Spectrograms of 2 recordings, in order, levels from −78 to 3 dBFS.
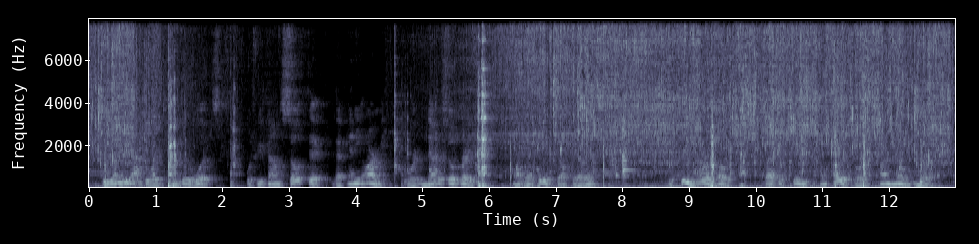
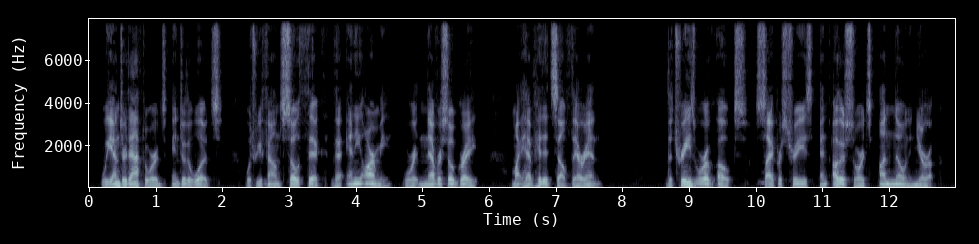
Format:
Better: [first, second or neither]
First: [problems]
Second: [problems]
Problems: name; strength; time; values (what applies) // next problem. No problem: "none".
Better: second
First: background sound (Sink (filling or washing) / Water tap, faucet); 3 dB above the speech // room echo; dies away in 0.6 s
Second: none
